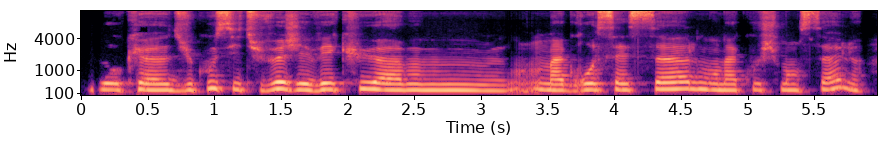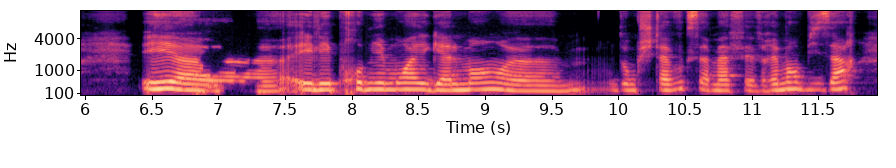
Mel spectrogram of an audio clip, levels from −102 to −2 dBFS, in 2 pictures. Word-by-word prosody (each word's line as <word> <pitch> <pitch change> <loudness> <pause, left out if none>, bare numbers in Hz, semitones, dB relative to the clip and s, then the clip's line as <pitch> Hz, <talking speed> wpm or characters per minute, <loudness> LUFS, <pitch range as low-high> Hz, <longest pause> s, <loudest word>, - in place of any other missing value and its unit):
donc 205 0 -4
heu, 195 -2 +1
du 185 +2 -3
coup, 245 +5 -2
si 225 -4 +4
tu 185 -3 +2
veux, 225 +4 +4
j'ai 200 -3 +1
vécu, 210 +4 0
hem, 190 -2 -1 0.3
ma 190 -2 0
grossesse 200 +2 +5
seule, 225 +1 +2
mon 200 -3 -2
accouchement 190 0 -6
seule 205 - +4 0.5
et 230 +1 +4
heu 195 -2 +2 0.7
et 210 - 0
les 200 0 0
1ers 215 +1 -3
mois 215 +1 -2
également, 200 +2 -2
hem, 170 +2 -8 0.2
donc 190 0 -11
je - - -6
t'avoue 190 +3 -5
que - - +3
ça 195 - -1
m'a 180 0 -4
fait 180 -1 -10
vraiment 195 +6 -5
bizarre, 215 +3 -3
200 Hz, 165 wpm, -19 LUFS, 190-215 Hz, 0.7 s, grossesse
